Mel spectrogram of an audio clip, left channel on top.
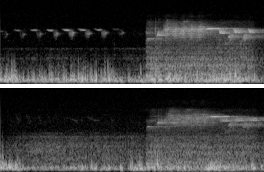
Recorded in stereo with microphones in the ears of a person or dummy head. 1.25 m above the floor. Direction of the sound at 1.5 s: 85° left.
